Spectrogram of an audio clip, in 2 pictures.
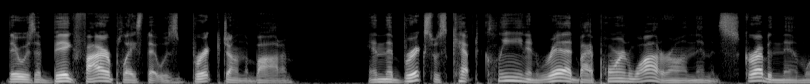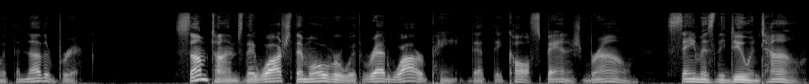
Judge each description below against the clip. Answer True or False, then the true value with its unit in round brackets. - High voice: False (110 Hz)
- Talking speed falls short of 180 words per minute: False (185 wpm)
